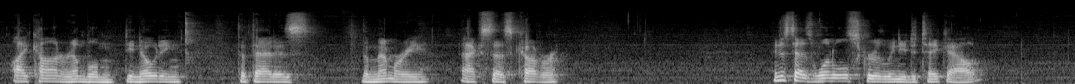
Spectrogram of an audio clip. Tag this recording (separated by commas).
Speech, inside a small room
